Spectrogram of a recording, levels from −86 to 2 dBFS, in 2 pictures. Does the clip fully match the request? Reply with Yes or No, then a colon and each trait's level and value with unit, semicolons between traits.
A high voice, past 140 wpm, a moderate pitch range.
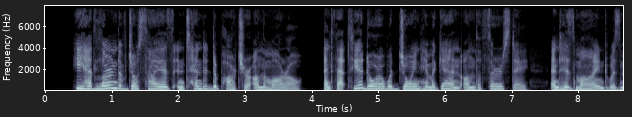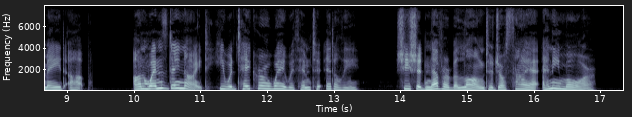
Yes: high, 210 Hz; average, 160 wpm; average, 4.3 semitones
